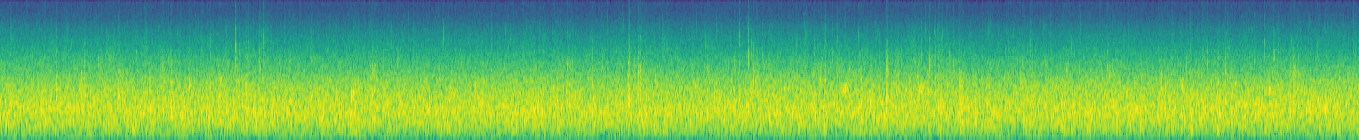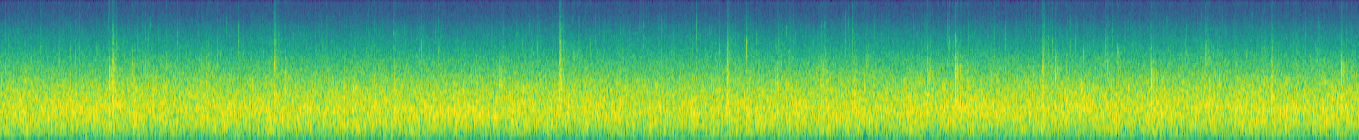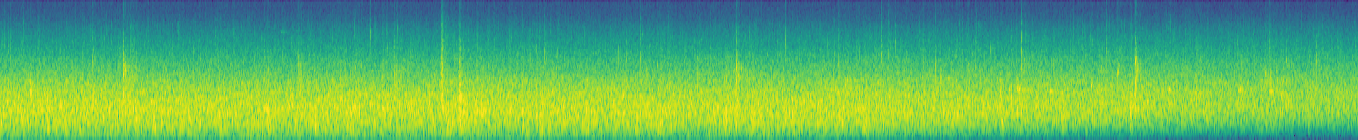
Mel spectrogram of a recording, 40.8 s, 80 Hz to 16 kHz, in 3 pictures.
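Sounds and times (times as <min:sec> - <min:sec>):
rain: 0:00.0 - 0:40.7.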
